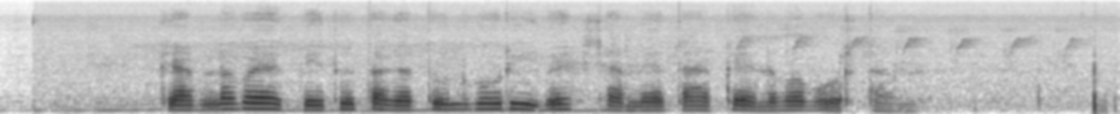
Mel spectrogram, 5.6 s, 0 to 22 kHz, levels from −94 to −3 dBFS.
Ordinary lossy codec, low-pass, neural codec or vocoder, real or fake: none; none; vocoder, 44.1 kHz, 128 mel bands, Pupu-Vocoder; fake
